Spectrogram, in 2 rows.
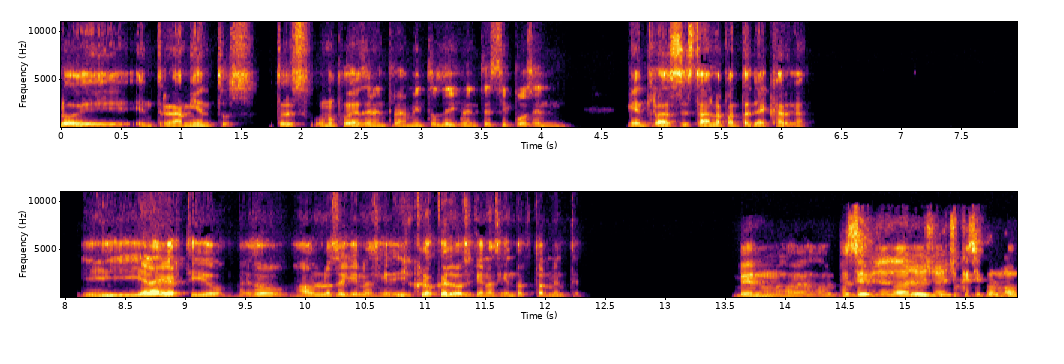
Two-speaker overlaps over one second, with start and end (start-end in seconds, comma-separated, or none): none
